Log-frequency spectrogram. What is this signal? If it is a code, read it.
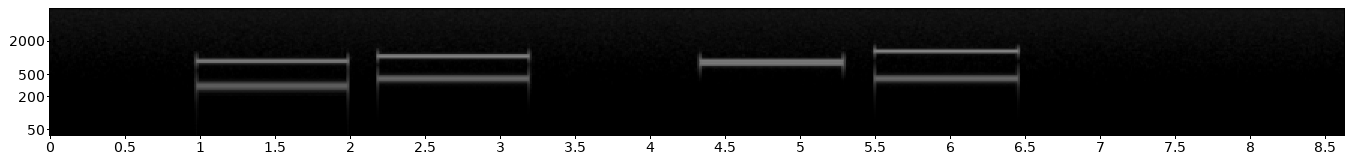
Aircraft SELCAL, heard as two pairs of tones. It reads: AL-DP KL-DR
